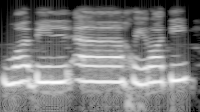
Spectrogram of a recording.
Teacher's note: وبالآخرۃ، با کو ہم لام کے ساتھ ملا دیں گے، اور الف پہ کھڑا زبر ہے تو مد اصلی کریں گے، نیچرل مد ہو رہی ہے، 2 کاؤنٹس کے برابر لمبا کرنا ہے ، خا کو ہم نے پور ادا کرنا ہے، ہیوی لیٹر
